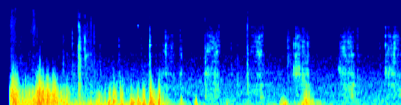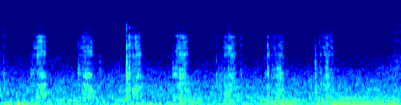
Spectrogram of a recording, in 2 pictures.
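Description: A flag rope pulled hand over hand through a pulley on a post, hoisting a flag. There is loud rubbing and knocking in the first two seconds and another knock about four seconds in, then a regular faint clicking about two to three times a second.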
